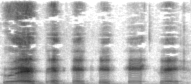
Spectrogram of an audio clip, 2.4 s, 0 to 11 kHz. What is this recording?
weird laughter 3
evil, laugh, laughing, laughter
